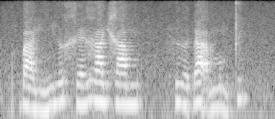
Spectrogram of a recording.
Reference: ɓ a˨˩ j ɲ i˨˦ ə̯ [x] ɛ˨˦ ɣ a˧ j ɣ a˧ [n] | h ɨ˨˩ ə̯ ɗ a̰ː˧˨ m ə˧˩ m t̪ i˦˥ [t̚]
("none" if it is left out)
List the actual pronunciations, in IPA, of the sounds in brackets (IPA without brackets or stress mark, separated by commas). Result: x, m, k̚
